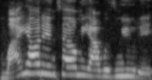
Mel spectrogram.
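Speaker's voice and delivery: high-pitched yelling. Realizing they were muted on the call, asking the others, yelling. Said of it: "And now I'm yelling".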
